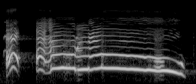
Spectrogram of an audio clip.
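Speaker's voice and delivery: very high, ringing cock-a-doodle-doo; piercing imitated rooster call; shrieking cockerel crow. A narrator's reading. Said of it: "shrieked the cockerel loudly".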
